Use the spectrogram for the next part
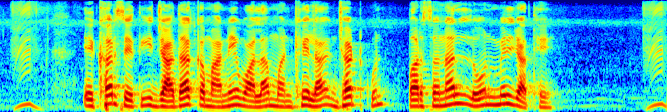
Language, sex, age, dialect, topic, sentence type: Chhattisgarhi, male, 18-24, Eastern, banking, statement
